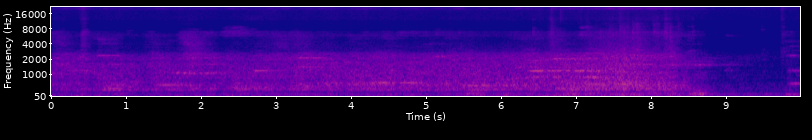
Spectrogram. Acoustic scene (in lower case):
elevator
